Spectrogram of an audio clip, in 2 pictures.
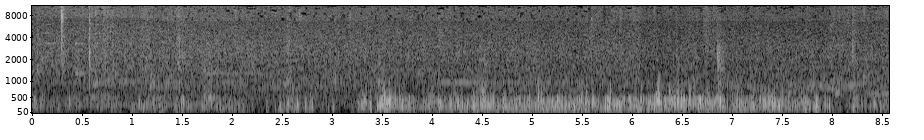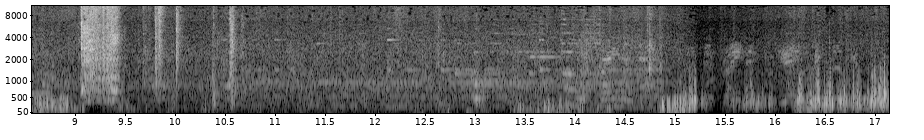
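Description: Indistinct talk among several people, too unclear to make out, with low rumbling through the middle and a short sharp noise about nine seconds in.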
